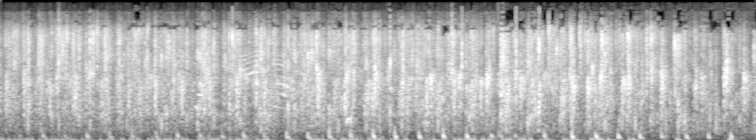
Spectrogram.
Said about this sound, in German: Auch ihr habt einen Applaus verdient.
